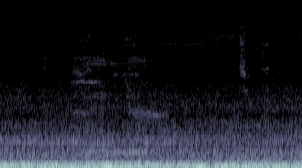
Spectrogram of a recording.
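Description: Heavy road traffic on a busy highway out of Delhi makes a steady low rumble of passing vehicles, loud and continuous, heard from inside a moving car with a faint voice in the background.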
